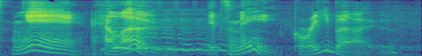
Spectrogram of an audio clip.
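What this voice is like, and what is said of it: Goblin character voice. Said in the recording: “They also have a good goblin voice. ... This is a great regular goblin voice ... whenever I have a goblin character, I just kind of talk like this”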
